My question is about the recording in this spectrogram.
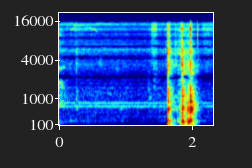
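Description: Low steady electrical mains hum, with a short loud burst of noise near the end.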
